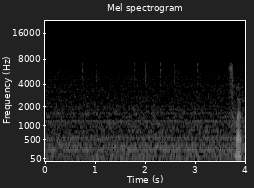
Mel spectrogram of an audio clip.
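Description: Near silence: room tone with a low steady hum and a few faint, scattered clicks from a digital pen handwriting an annotation on a slide.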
